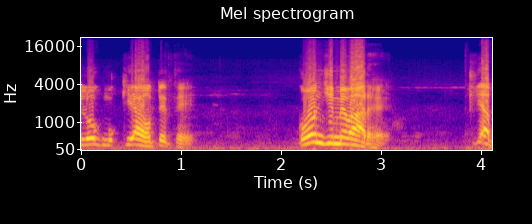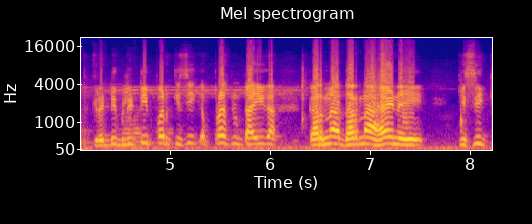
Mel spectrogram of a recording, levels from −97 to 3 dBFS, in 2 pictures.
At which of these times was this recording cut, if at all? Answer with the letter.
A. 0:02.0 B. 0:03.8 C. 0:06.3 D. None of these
B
